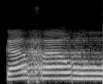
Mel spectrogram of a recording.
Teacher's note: Kafaru, ru adalah hukum bacaan maqabi'i, ditandai dengan huruf wawu sukun atau wawu mati yang didahului harokat dhammah. Jadi ro-nya dibaca panjang.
